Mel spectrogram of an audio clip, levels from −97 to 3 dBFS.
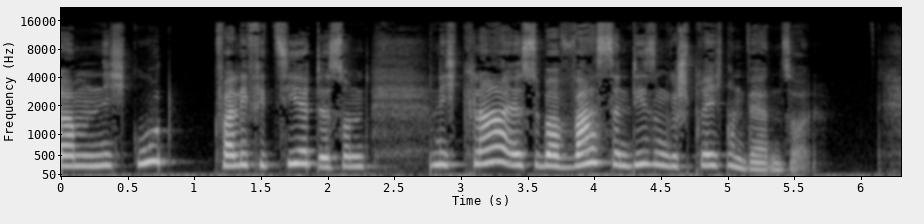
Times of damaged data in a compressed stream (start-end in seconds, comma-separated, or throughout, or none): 2.77, 4.99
